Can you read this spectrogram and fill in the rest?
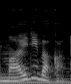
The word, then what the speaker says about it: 参り墓: 参り墓と読みます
